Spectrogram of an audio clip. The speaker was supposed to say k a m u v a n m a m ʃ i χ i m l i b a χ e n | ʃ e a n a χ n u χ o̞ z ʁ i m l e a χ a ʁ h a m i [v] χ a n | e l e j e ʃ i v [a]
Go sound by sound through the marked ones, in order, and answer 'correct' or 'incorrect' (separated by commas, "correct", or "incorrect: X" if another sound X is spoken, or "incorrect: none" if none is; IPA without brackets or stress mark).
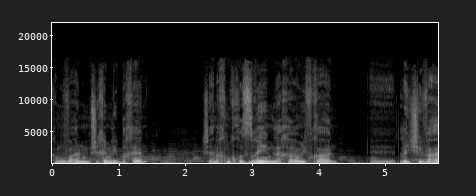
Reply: incorrect: f, correct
